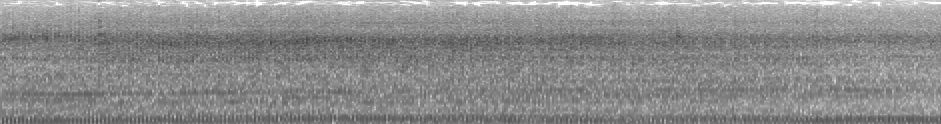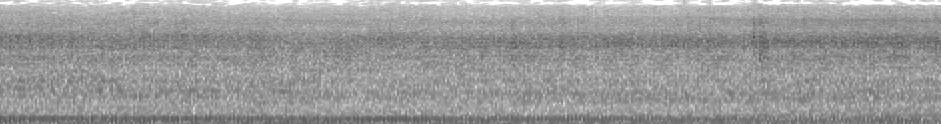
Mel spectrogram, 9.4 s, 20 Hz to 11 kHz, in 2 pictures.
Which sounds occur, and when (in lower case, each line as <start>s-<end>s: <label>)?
0.0s-9.4s: truck
3.3s-3.4s: generic impact sounds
